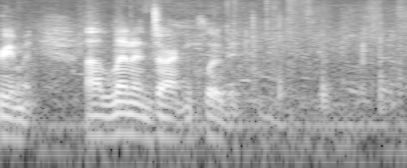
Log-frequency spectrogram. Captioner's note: none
